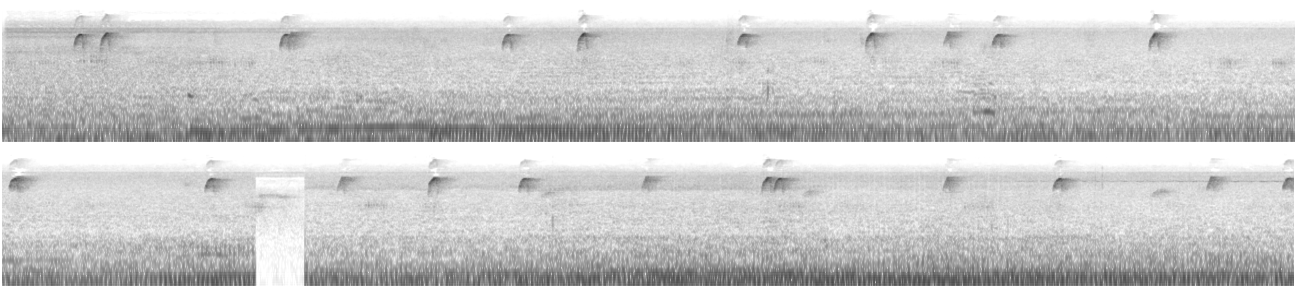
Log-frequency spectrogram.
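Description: A bird chirping outdoors: single short, sharp high notes repeated about once a second, over forest ambience with a faint steady high-pitched tone. The sound drops out briefly a little past halfway, then resumes.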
